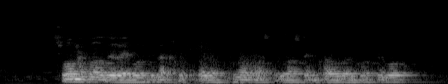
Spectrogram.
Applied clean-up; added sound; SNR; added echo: neural separator model SepFormer DNS4.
